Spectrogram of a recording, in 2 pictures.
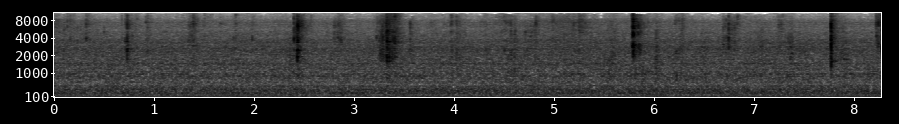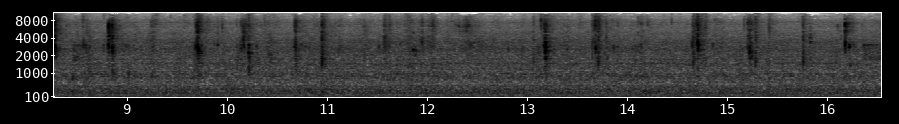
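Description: Close-up eating sounds of a person chewing rice and pork curry eaten by hand: wet mouth smacks and small clicks at irregular intervals, over a steady low hum.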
